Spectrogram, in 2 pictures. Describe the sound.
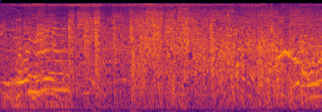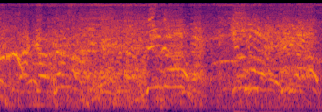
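Chaotic crowd uproar after the assassination attempt on US President Ronald Reagan in Washington, as a Secret Service agent pushes the president into his car and people scramble for cover: many voices shouting and calling over each other in a dense, steady roar, with occasional engine rumble underneath, on a muffled, narrow-band old recording.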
